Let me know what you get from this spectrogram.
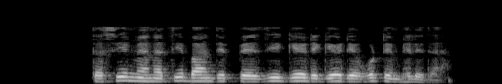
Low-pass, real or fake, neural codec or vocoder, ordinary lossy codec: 7.2 kHz; real; none; MP3, 24 kbps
